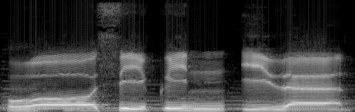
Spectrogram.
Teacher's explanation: bunyi bacaan tanwin itu tadi kita bacakan dengan bacaan yang jelas tanpa dengung. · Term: izhar kholqi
